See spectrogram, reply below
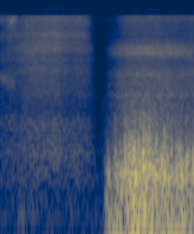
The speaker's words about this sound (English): for a couple moments, I'm just going to breathe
